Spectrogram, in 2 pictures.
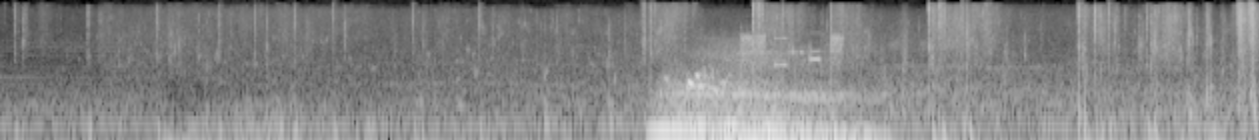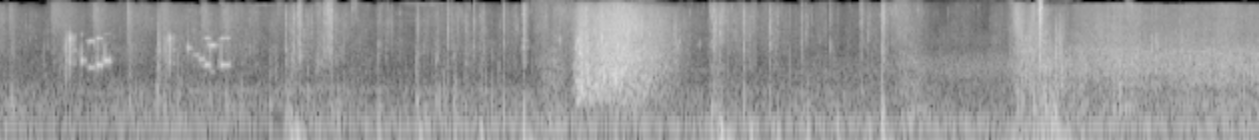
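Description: Footsteps patter quickly on hard ground and gravel.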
